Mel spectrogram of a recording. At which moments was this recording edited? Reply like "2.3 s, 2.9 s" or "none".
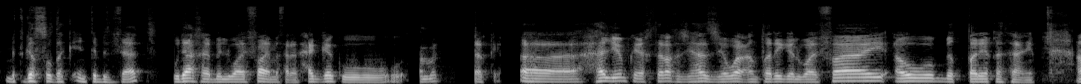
4.1 s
